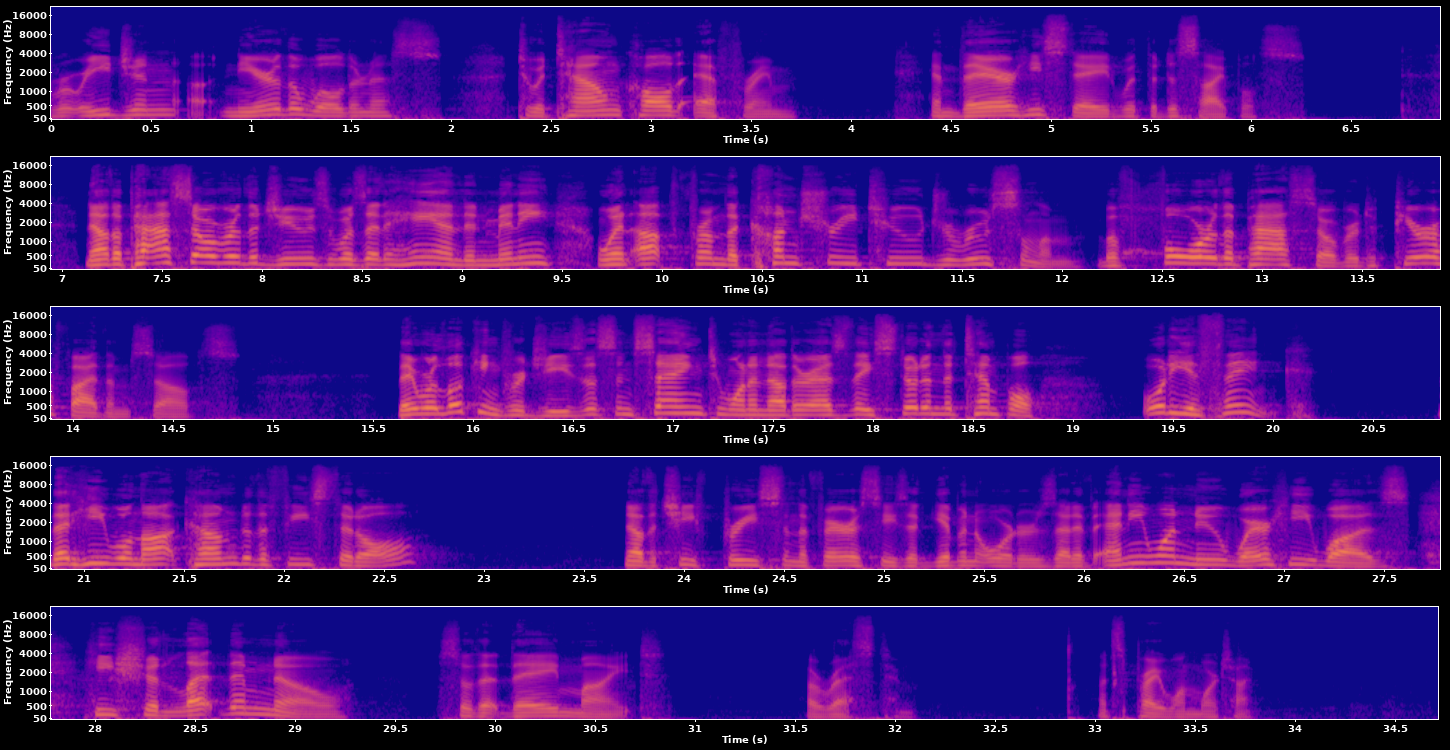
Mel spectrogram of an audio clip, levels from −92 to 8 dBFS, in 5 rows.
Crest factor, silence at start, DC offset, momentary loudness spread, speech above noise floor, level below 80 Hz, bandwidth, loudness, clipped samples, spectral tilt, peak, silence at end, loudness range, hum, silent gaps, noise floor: 22 dB; 0 s; under 0.1%; 15 LU; 53 dB; -58 dBFS; 16 kHz; -33 LUFS; under 0.1%; -5 dB/octave; -12 dBFS; 0.95 s; 7 LU; none; none; -86 dBFS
